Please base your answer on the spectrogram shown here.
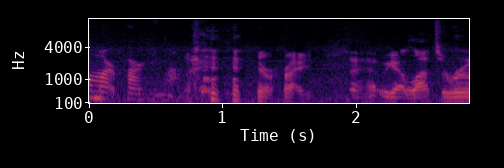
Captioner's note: chuckles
